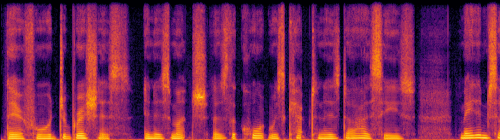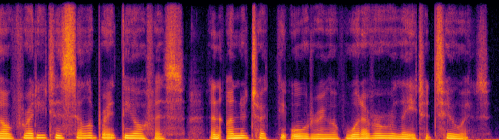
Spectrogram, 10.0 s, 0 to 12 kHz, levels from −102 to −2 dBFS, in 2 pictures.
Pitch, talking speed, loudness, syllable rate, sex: 180 Hz, 160 wpm, -17 LUFS, 5.8 syllables/s, female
